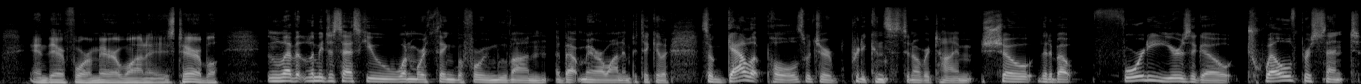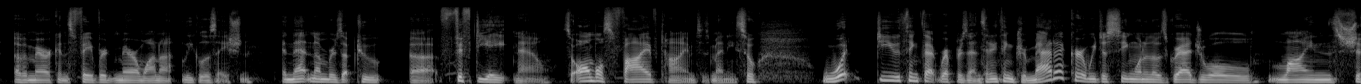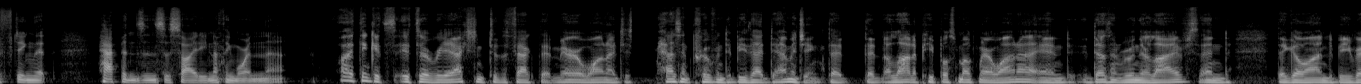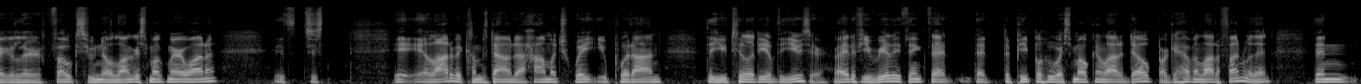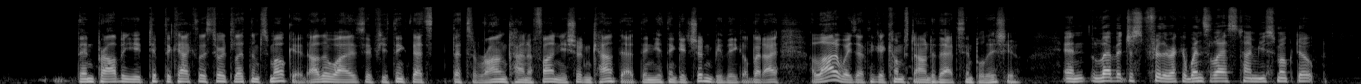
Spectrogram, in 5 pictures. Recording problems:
none

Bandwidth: 15 kHz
